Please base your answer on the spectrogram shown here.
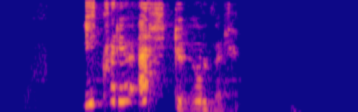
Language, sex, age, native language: Icelandic, female, 50-59, Icelandic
